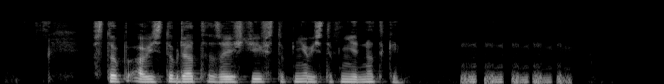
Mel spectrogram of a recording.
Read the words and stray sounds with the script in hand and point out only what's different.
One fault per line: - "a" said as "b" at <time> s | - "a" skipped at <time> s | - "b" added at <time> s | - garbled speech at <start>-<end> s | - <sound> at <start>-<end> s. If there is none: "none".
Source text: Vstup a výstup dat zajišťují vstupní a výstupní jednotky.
- laugh at 4.6-5.7 s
